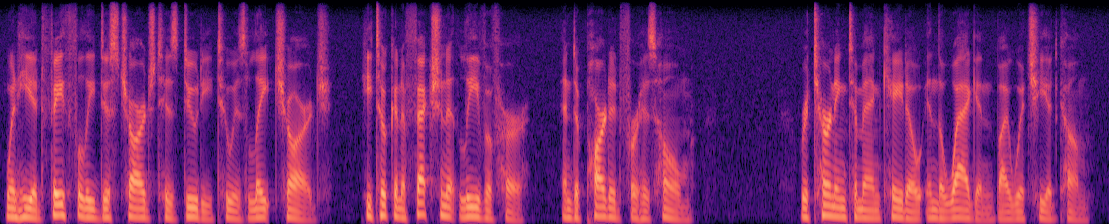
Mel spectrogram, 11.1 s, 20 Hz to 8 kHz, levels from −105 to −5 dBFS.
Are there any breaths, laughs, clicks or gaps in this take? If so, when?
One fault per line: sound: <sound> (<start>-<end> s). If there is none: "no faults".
no faults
